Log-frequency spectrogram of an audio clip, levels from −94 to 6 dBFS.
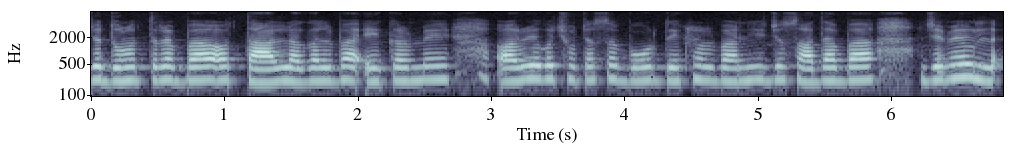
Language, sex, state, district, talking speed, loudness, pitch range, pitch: Bhojpuri, female, Uttar Pradesh, Ghazipur, 185 wpm, -18 LUFS, 210-225 Hz, 220 Hz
